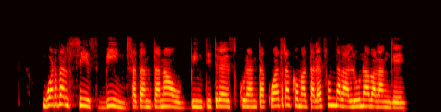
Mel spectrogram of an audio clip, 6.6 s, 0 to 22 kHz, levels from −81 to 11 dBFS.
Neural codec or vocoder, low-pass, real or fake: none; 5.4 kHz; real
